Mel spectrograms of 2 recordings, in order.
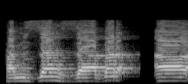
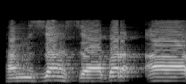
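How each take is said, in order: The two takes are said the same way.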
